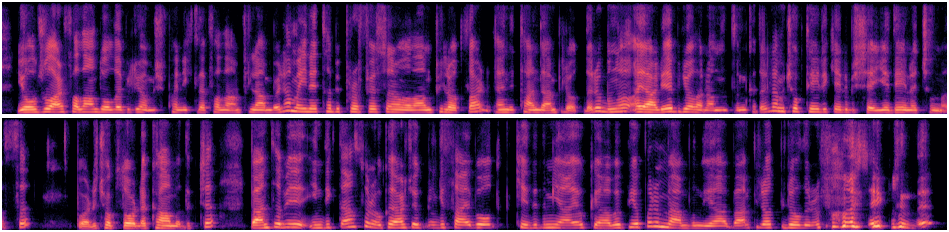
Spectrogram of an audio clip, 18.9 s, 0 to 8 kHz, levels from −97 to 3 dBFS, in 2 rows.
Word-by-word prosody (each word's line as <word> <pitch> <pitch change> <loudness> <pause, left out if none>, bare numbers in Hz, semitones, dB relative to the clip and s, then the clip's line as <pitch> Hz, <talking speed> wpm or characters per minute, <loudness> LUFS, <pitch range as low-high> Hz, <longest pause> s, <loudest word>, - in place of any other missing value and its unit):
yolcular 180 +1 +5
falan 190 -1 0
da - - +1
olabiliyormuş 175 - -1
panikle 165 -1 -5
falan 160 -2 -4
filan 165 -1 -1
böyle 170 +11 -1
ama 250 -5 +1
yine 205 -1 +1
tabii 205 0 -5
profesyonel 195 -2 -2
olan 160 0 +1
pilotlar, 175 - -1
yani 170 -1 -1
tandem 165 -2 -1
pilotları 240 +4 -2
bunu 215 +4 -2
ayarlayabiliyorlar 190 -1 +4
anladığım 155 +1 -4
kadarıyla 185 +8 -7
ama 230 - 0
çok 220 -2 -2
tehlikeli 185 -4 -3
bir - - -14
şey 150 - 0
yedeğin 165 0 +1
açılması. 295 - -4 0.5
Bu - - +1
arada - - 0
çok 185 -3 -1
zorda 170 -2 +5
kalmadıkça. 170 - 0 0.4
Ben 190 +3 +7
tabii, 235 -1 +1
indikten 220 +2 -1
sonra 265 -4 -4
o - - -2
kadar 210 -2 +3
çok 215 -2 -1
bilgi 200 +2 -9
sahibi 210 -1 -2
oldum 215 0 0
ki 210 -3 -3
dedim 210 +1 -6
"Ya, 190 -3 -3
yok 210 +2 -5
ya, 180 -1 0 0.2
yaparım 260 +2 +1
ben 185 -4 0
bunu 175 -1 -4
ya, 165 0 -2
ben 180 +2 -1
pilot 220 -2 -3
bile 205 0 +2
olurum." 195 +1 -1
falan 285 +4 +5
şeklinde, 310 - +3
195 Hz, 185 wpm, -23 LUFS, 170-220 Hz, 0.5 s, Ben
